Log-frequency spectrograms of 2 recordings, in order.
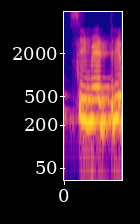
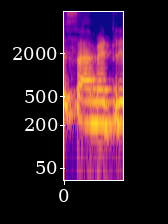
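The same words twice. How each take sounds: First: सिमेट्री said "si-me-tri", first syllable as "si"; short first vowel. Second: सिमेट्री said "sai-me-tri", first vowel like "eye"; long "sai" opening. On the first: Teacher offers students two options, सिमेट्री said as "si-metri". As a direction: pronounce सिमेट्री with "si" at the start. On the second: Teacher offers students the other option, सिमेट्री said as "sai-metri". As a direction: pronounce सिमेट्री with "sai" at the start. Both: Shown as a demonstration. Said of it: "सिमेट्री बोले या फिर सिमेट्री बोले".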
